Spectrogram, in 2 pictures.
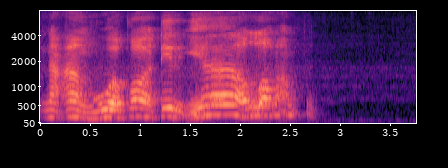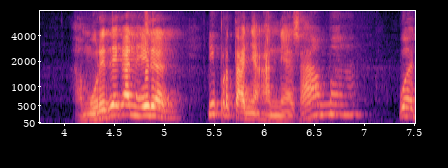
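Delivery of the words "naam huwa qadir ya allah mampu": slow, a touch of tearful catch; answering in tears. Acted. The sheikh answers the drunkard a third time, mildly tearful. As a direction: let a mild sob colour the slow reply. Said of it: "sambil nangis mengatakan".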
